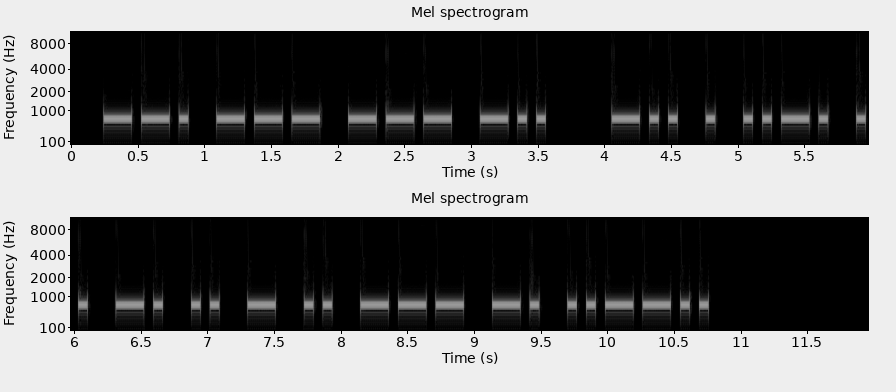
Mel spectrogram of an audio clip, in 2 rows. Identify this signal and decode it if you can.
Morse code, heard as a keyed tone, about 17 wpm, 700 Hz. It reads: GOOD DEFINITION?
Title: Sentences from Top 1000 Words - Review Part 4 - 17wpm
